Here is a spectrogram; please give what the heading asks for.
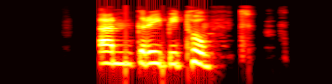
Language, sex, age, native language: Icelandic, male, 9, Icelandic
